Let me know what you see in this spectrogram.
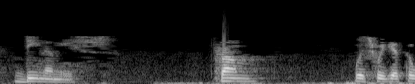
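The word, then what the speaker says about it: δύναμις: In seminary Greek, the word is dunamis. I prefer to use the modern pronunciation in Greek. It seems to go better. It's easier to read it that way. Dynamis.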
